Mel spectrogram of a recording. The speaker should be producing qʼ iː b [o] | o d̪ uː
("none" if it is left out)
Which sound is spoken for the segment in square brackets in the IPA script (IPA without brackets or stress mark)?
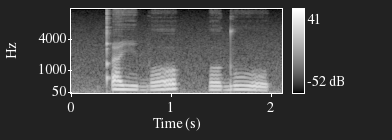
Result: oː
